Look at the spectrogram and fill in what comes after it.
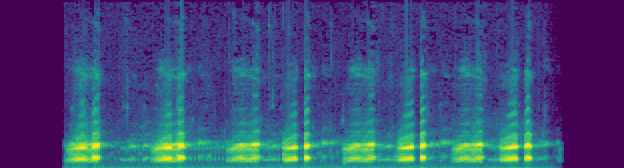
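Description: A frog croaking in an even series of about eight croaks over some five seconds, each call ringing with a clear pitch.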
